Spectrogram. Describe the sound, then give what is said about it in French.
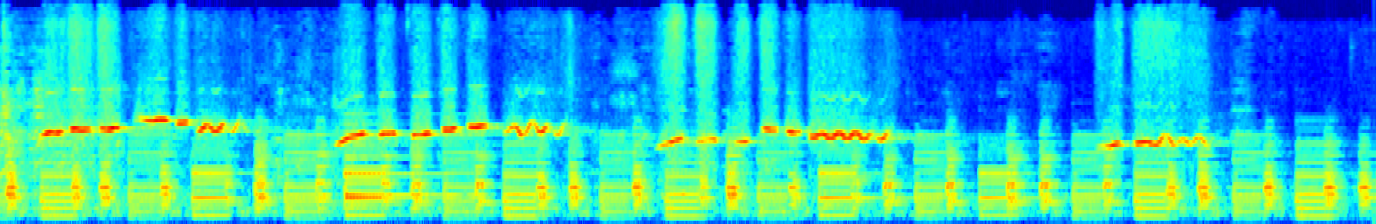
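A person whistles a bright, wavering melody in short phrases over a steady, rhythmic instrumental accompaniment, the whistle clear and prominent throughout. “Pendant que je somnole à jouer les rossignols, sifflotant mes refrains pour rien.”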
